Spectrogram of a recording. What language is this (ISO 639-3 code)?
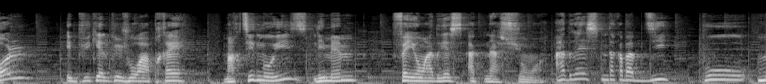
fra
